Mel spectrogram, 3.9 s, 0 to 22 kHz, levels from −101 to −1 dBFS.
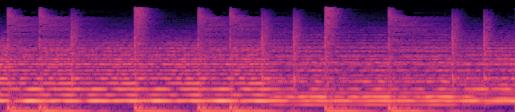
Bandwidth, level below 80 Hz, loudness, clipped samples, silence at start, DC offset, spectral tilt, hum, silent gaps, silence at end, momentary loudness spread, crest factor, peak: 17 kHz; -40 dBFS; -27 LUFS; under 0.1%; 0 s; under 0.1%; -4 dB/octave; none; none; 0 s; 4 LU; 12 dB; -14 dBFS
